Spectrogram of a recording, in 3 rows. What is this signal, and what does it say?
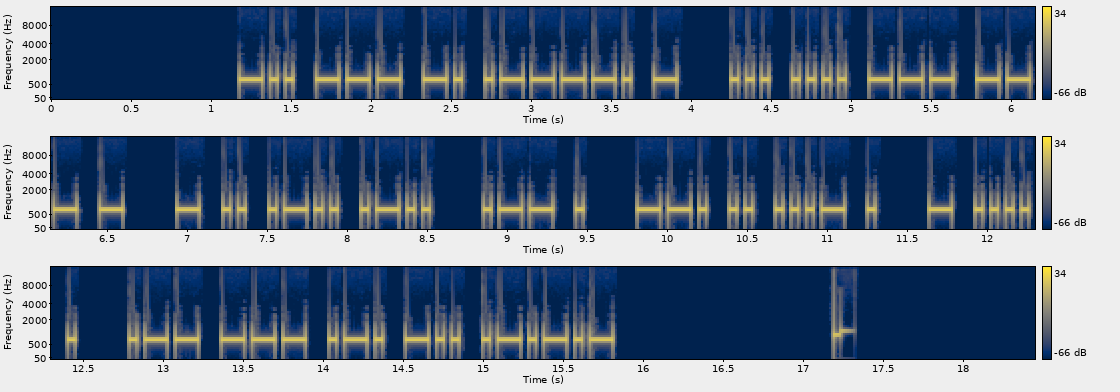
Morse code, heard as a keyed tone, about 25 wpm, 700 Hz. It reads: DON'T SHOOT TILL WE GIVE THE WORD.
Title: A Sound Of Thunder 25wpm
